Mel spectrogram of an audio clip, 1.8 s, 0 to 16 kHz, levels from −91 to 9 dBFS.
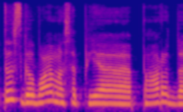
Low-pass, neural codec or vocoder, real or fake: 14.4 kHz; codec, 44.1 kHz, 7.8 kbps, DAC; fake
